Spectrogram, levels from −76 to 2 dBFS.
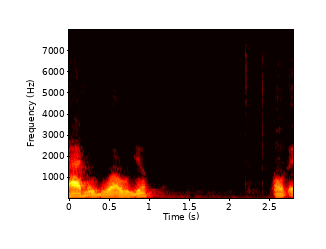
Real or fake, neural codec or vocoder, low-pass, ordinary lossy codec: fake; codec, 16 kHz, 0.5 kbps, FunCodec, trained on Chinese and English, 25 frames a second; none; none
